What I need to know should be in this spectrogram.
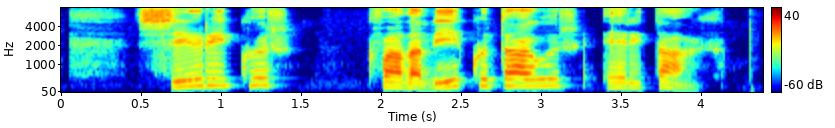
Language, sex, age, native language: Icelandic, female, 60-69, Icelandic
